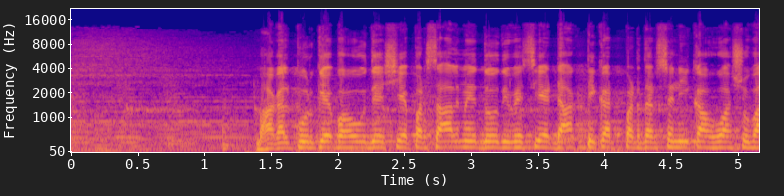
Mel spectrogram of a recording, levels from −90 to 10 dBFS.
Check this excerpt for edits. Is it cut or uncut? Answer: cut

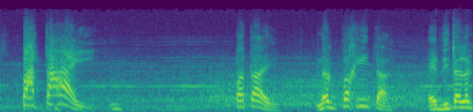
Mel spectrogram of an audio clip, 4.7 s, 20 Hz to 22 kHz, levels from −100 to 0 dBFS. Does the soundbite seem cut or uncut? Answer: uncut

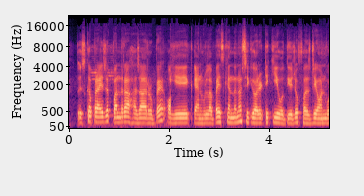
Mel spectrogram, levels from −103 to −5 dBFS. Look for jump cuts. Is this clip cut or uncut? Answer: cut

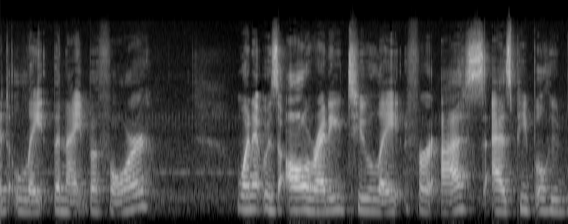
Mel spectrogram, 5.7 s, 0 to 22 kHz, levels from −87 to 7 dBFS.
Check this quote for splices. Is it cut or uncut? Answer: uncut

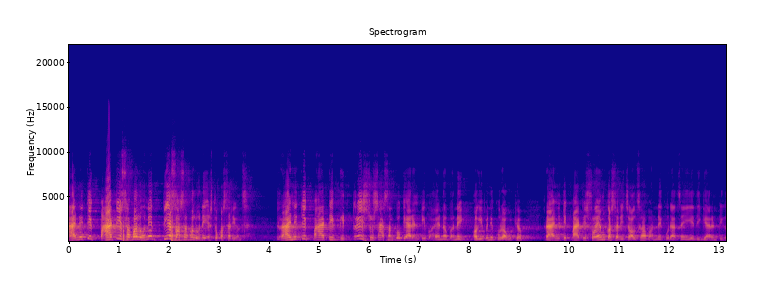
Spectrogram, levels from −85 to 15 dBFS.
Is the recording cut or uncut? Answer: cut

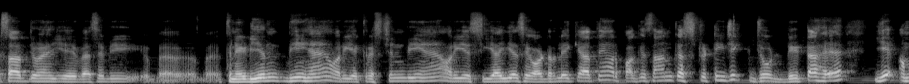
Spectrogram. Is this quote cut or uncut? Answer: uncut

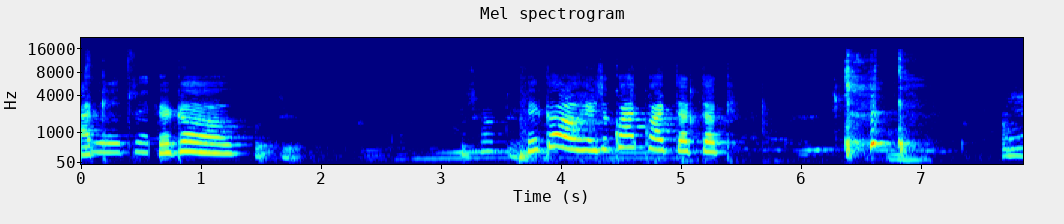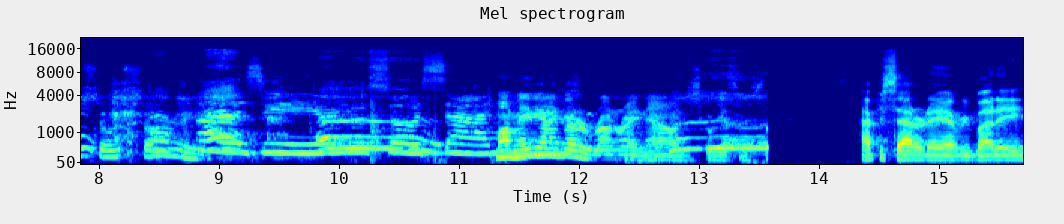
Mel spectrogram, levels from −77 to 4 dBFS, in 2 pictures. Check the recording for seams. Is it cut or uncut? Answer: uncut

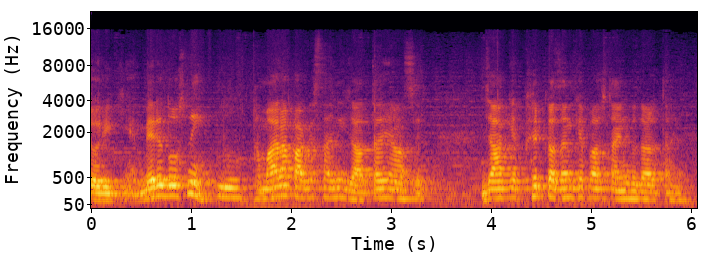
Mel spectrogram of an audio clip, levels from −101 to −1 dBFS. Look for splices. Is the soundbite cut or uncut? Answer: cut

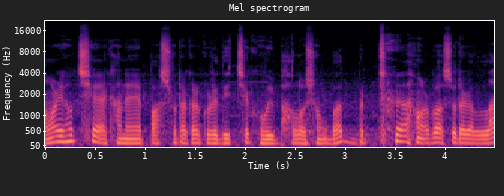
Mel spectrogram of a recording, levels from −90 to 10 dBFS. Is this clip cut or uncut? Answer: uncut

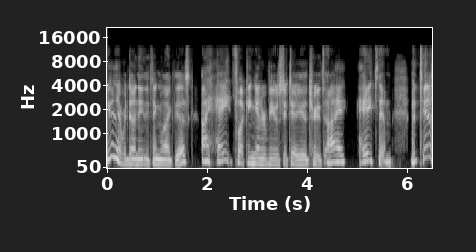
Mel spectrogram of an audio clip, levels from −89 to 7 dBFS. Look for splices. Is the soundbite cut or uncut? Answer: uncut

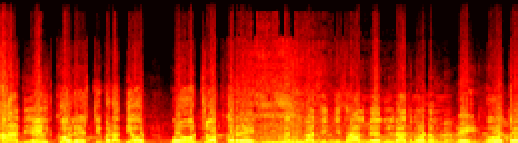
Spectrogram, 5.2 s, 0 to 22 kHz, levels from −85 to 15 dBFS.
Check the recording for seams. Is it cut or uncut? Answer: cut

